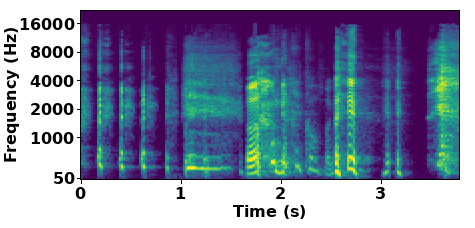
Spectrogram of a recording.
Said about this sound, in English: Cough break. Holy smokes.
